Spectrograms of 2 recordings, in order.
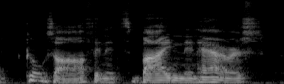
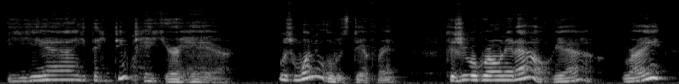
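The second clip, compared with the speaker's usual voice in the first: high, fast, chatty put-on voice; mock kidnappers; 10 semitones higher than usual. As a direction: rattle it off high and fast like a gossiping captor. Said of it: "They're like".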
